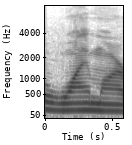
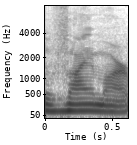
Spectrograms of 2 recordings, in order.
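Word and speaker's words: Weimar: maybe Dutch as well W is a v sound like it's not the Yar Republic It's the viar Republic but it's spelled with a W it's just a good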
